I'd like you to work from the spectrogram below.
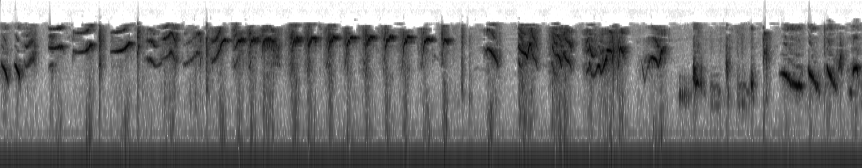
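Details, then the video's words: Medan-type white-rumped shama singing strongly: a fast series of high, sharp chirped notes repeated several times a second, then lower whistled slurs near the end. "Murai Batu Medan Super Gacor Durasi Panjang"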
